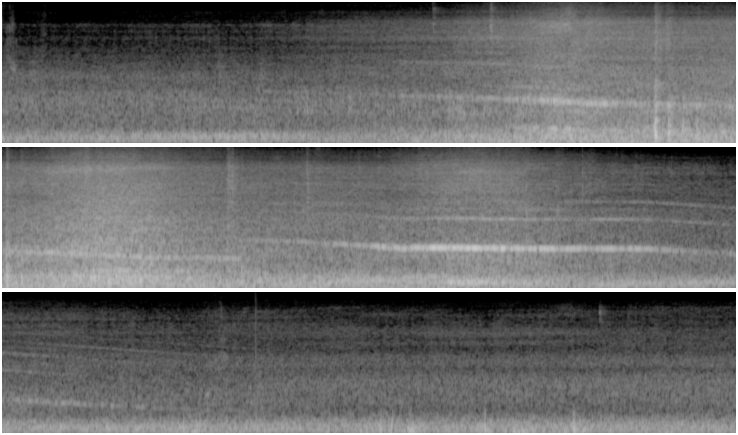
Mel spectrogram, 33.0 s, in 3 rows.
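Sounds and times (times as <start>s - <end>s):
train wheels rumbling: 3.2s - 23.8s.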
